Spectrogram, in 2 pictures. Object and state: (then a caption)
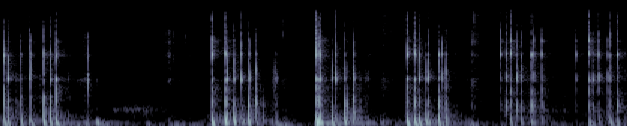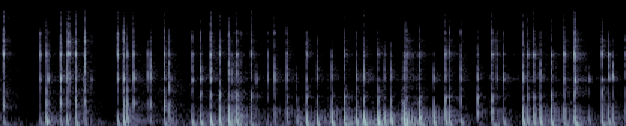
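Wooden tree slice. Long nails scratch and tap a round, solid wooden tree slice with a bark edge, which is held close at the end. Dense, dry bursts of crackly scratching and quick clicking taps sound bright and rough, with a low woody body underneath. Short pauses break up the clusters, and each tap stops dead with no ring.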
